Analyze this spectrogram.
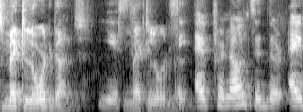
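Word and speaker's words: McLeod Ganj: It's McLeodganj. Yes. See, McLeodganj. I pronounce it in an You were English close.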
